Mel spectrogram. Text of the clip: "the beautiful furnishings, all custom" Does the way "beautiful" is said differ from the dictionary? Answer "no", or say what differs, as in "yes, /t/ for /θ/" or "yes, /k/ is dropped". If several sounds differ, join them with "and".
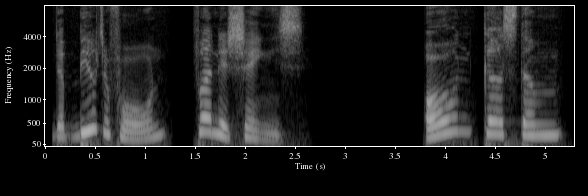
yes, /n/ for /l/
